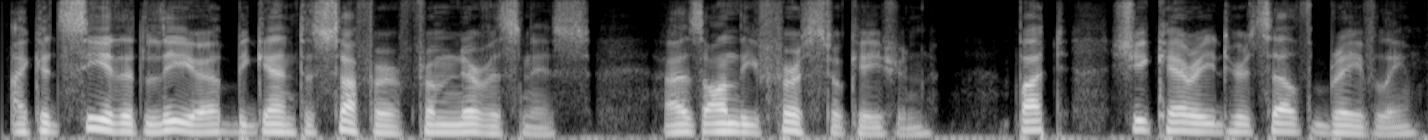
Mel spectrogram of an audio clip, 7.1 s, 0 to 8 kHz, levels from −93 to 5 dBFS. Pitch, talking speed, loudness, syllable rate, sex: 115 Hz, 170 wpm, -17 LUFS, 5.1 syllables/s, male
